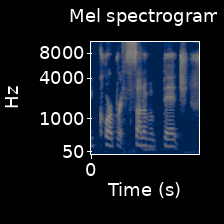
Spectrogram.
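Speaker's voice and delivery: very quiet, low, hushed under-the-breath mutter. Rushing down the airlock in character, cursing: muttering under breath. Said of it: "I mutter that under my breath".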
